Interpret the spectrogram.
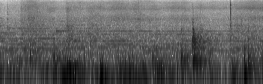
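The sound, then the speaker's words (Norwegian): Footsteps of people walking on an old wooden floor at Oscarshall, a run of soft, uneven thuds with faint creaks, moderately loud, with no voices. “Og for noen flotte gulv og dører og lyden når vi går her.”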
